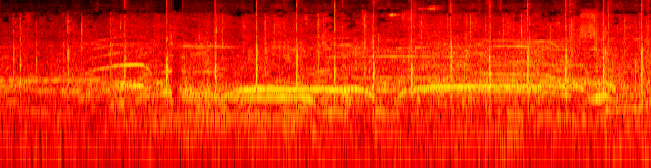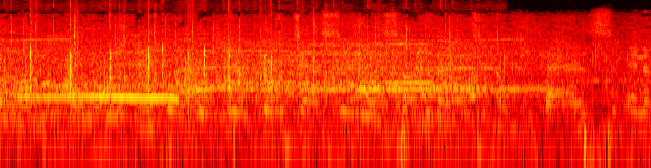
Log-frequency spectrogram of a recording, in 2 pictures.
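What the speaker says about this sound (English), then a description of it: "You can hear the chants right now." A protest crowd in Portland, Oregon, gathered in memory of George Floyd, chants in unison, with rising and falling rhythmic voices carrying over crowd noise and scattered claps.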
